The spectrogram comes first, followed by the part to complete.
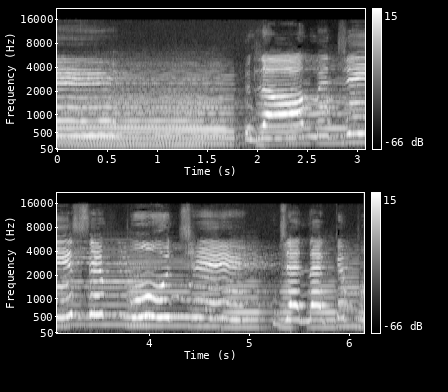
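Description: A young girl singing a Hindi devotional bhajan to harmonium and tabla accompaniment. She holds one long note over a steady harmonium chord for about the first two seconds, then sings ornamented phrases that bend up and down in pitch.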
